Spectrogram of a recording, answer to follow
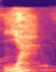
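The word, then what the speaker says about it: יה: Ça se prononce Ya.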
